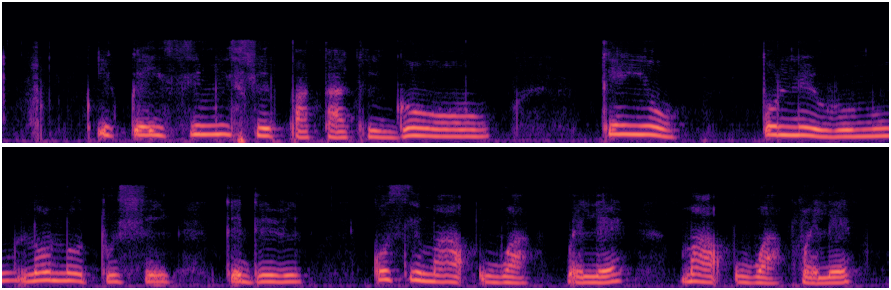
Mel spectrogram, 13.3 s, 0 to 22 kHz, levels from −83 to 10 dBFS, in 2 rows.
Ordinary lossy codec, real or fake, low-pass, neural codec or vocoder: none; fake; 7.2 kHz; codec, 16 kHz, 4.8 kbps, FACodec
